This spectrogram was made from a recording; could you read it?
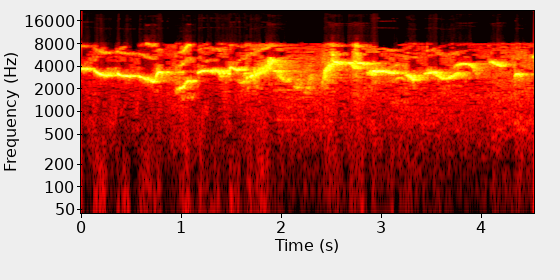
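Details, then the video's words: Pair of Oriental magpie-robins competing in song: loud, fluid whistled phrases glide and waver, mixing clear notes with fast warbles without stopping. "Sepasang kacer sedang beradu kicauan"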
